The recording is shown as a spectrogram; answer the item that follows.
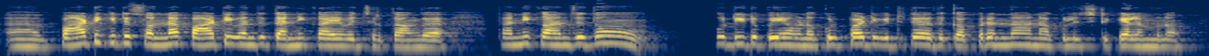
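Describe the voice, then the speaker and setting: A woman voicing a young wife and new mother in a cartoon, quick to anger and scolding her husband. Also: sits high, fairly even intonation, lightly acted. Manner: snappy, scolding. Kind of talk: cartoon voice acting.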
